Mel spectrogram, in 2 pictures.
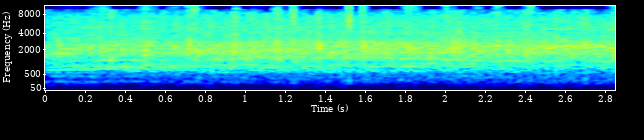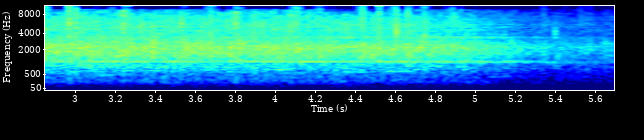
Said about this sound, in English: let's give them a round of applause if you don't mind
